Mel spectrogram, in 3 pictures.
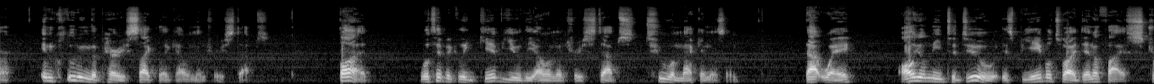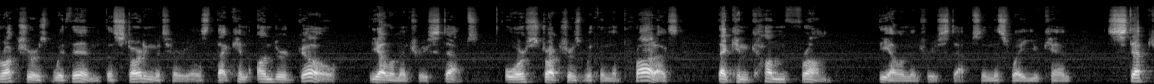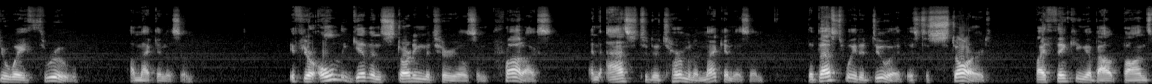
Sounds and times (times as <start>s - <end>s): Speech: 0.0s - 2.8s, 3.4s - 7.4s, 8.0s - 25.1s, 26.0s - 34.6s.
